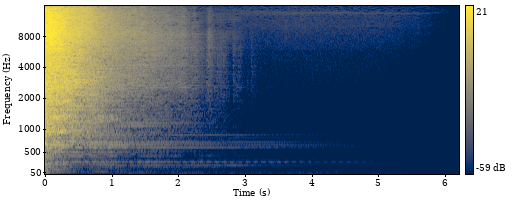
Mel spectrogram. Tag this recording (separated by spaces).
broken chain china crash cymbal drum one-shot sample trash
